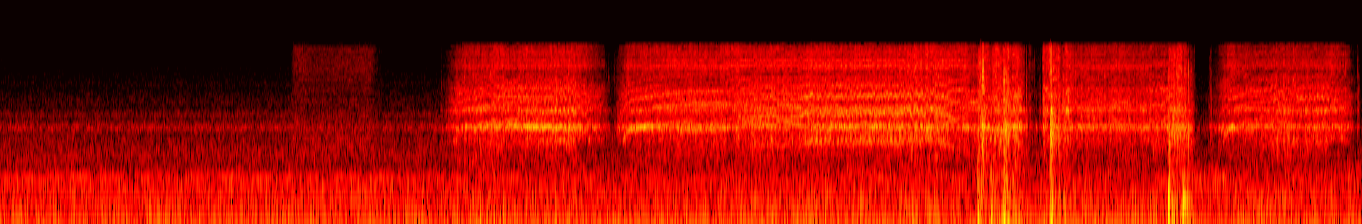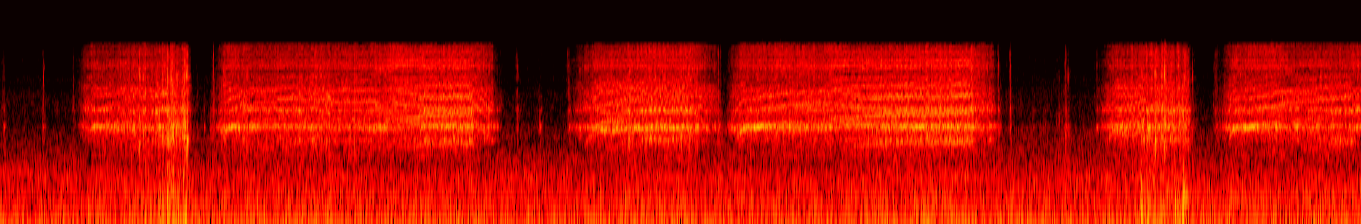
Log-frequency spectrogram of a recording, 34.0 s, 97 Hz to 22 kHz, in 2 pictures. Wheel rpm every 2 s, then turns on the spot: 0, 0, 20, 110, 140, 160, 140, 120, 80, 100, 140, 100, 100, 120, 120, 50, 110.
16-18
